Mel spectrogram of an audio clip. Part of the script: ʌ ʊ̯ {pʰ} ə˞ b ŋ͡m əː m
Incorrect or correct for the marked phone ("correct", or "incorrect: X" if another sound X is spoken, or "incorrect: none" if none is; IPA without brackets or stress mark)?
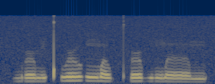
correct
